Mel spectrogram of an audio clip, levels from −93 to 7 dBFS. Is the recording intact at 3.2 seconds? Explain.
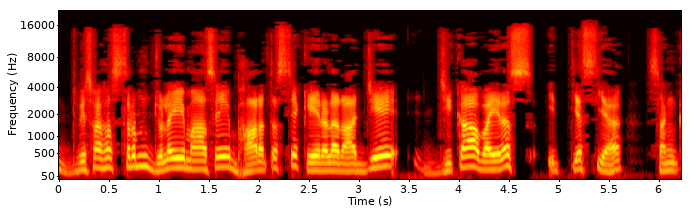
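No. At 3.2 seconds, as across the whole clip, the speech shows low-bitrate audio saved at a high bitrate. The file is likely a low-bitrate encode, something on the order of 64 kbit/s WMA, later re-saved as a 320 kbit/s MP3. The larger second encode cannot restore what the first one discarded. At this moment there is nothing above 17.7 kHz, and the earlier encoder's coding artefacts remain.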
